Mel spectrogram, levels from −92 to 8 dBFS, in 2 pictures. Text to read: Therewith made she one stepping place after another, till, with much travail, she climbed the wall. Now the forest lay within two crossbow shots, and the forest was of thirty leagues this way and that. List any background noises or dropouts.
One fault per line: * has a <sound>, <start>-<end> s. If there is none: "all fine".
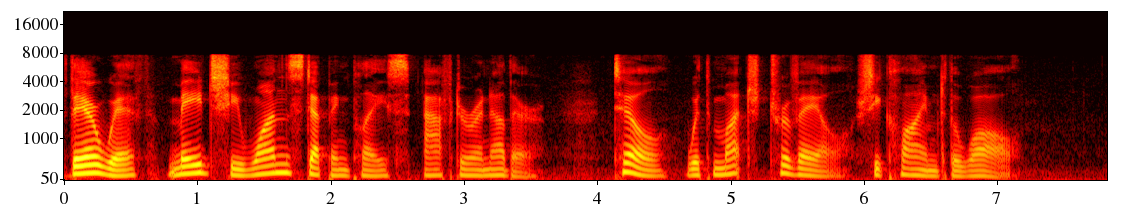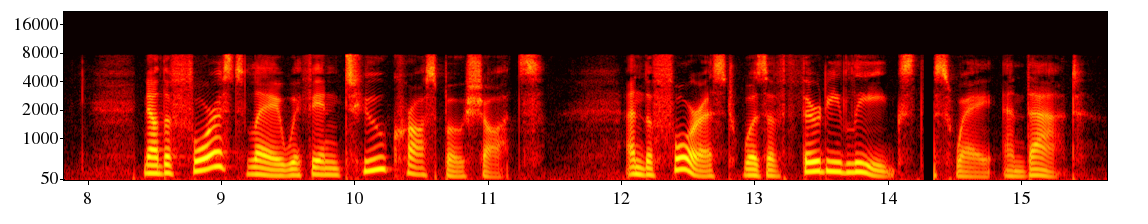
* has a dropout, 14.3-14.4 s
